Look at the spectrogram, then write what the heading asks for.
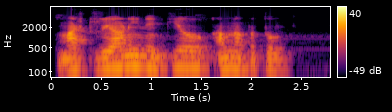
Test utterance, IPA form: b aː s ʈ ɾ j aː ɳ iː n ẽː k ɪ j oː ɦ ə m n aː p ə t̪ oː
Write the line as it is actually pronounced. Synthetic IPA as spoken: m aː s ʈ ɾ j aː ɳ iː n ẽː k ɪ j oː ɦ ə m n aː p ə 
